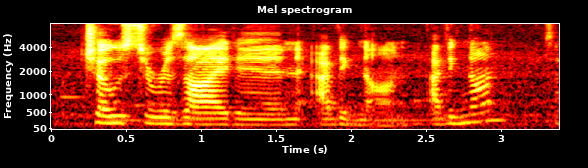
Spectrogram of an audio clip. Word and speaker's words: Avignon: who succeeded him chose to reside in avignon avignon is how you say it understandably this did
